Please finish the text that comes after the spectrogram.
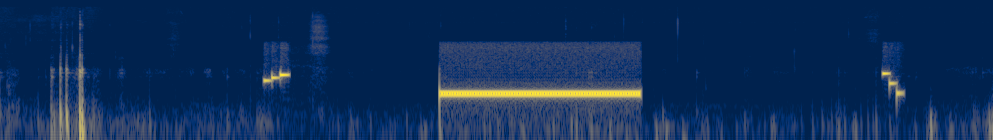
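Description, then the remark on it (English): A steady electronic phone tone drones for about two seconds, flanked by short rising and falling beeps like a call connecting and ending, with faint clicks and no talking. “Oh, she hung up?”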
